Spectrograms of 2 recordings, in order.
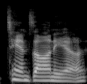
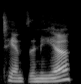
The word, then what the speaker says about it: Tanzania: So, my husband and I just got back from Tanzania, as the locals pronounce it. We in the States call it Tanzania.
